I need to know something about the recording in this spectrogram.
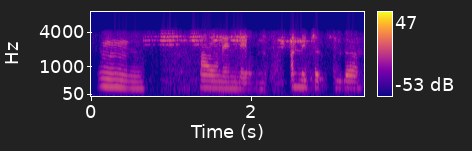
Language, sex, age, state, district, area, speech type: Telugu, female, 18-30, Andhra Pradesh, Konaseema, urban, conversation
